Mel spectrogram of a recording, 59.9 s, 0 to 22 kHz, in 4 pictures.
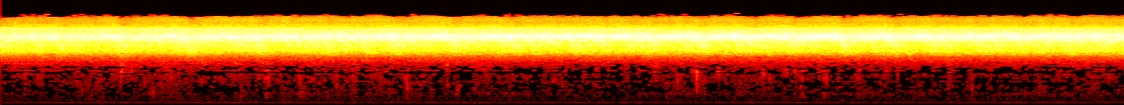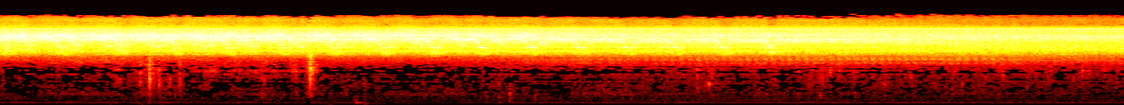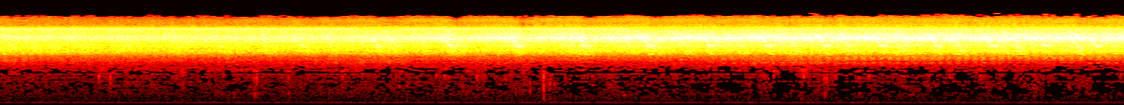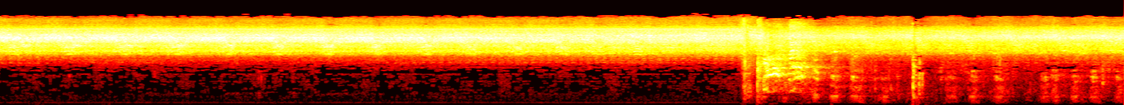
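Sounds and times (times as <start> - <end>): steady high hiss: 0.0 - 43.5, 44.4 - 59.9
hogs grunting: 54.7 - 59.9.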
